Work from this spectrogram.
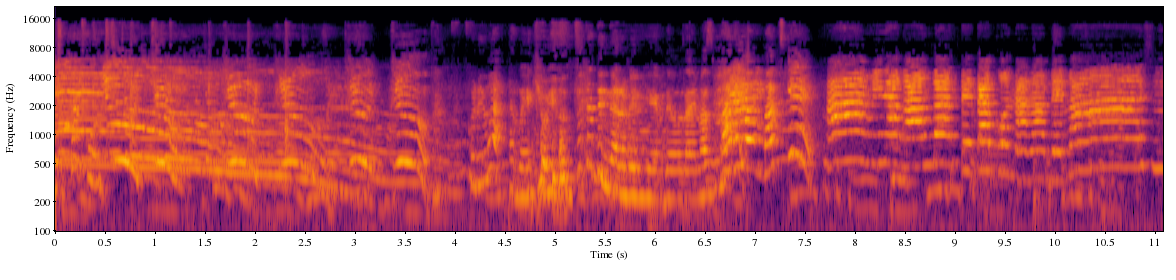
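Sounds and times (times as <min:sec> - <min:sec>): hand clapping: 0:00.0 - 0:03.1.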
